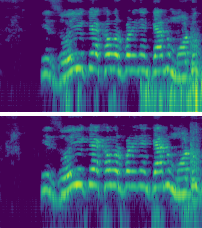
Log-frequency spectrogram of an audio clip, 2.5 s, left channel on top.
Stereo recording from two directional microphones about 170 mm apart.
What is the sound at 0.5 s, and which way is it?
Speech, 50° right (ahead or behind).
